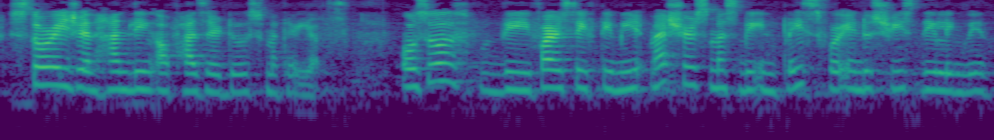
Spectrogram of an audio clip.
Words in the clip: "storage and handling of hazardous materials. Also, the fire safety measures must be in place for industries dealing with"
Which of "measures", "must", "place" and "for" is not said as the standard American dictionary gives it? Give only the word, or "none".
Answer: measures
